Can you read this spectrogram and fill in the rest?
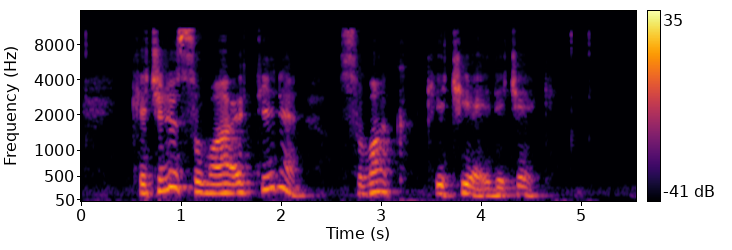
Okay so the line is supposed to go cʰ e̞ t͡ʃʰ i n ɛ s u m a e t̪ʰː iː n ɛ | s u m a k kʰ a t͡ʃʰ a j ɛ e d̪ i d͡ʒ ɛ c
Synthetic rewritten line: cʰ e̞ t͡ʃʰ i n i s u m a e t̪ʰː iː n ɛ | s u m a k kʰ e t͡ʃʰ i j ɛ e d̪ e d͡ʒ ɛ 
